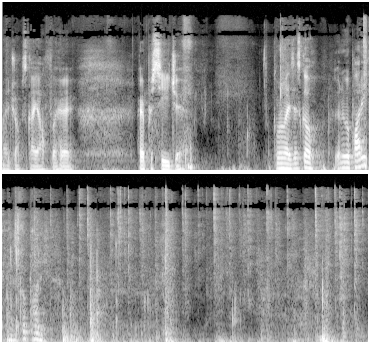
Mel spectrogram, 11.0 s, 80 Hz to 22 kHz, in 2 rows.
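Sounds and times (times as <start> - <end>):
dog claws clicking on wooden floor: 5.4 - 11.0.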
